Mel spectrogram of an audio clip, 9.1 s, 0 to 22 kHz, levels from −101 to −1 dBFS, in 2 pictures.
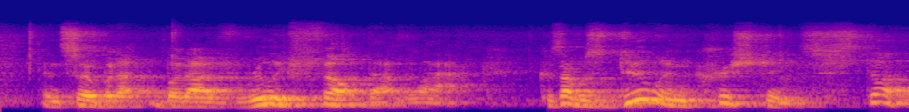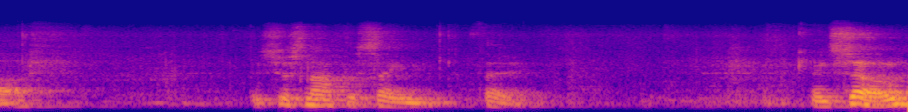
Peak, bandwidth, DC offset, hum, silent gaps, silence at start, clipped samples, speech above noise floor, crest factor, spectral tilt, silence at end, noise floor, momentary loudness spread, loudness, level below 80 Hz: -10 dBFS; 9.8 kHz; under 0.1%; none; none; 0 s; under 0.1%; 32 dB; 18 dB; -6.5 dB/octave; 0 s; -58 dBFS; 16 LU; -27 LUFS; under -90 dBFS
